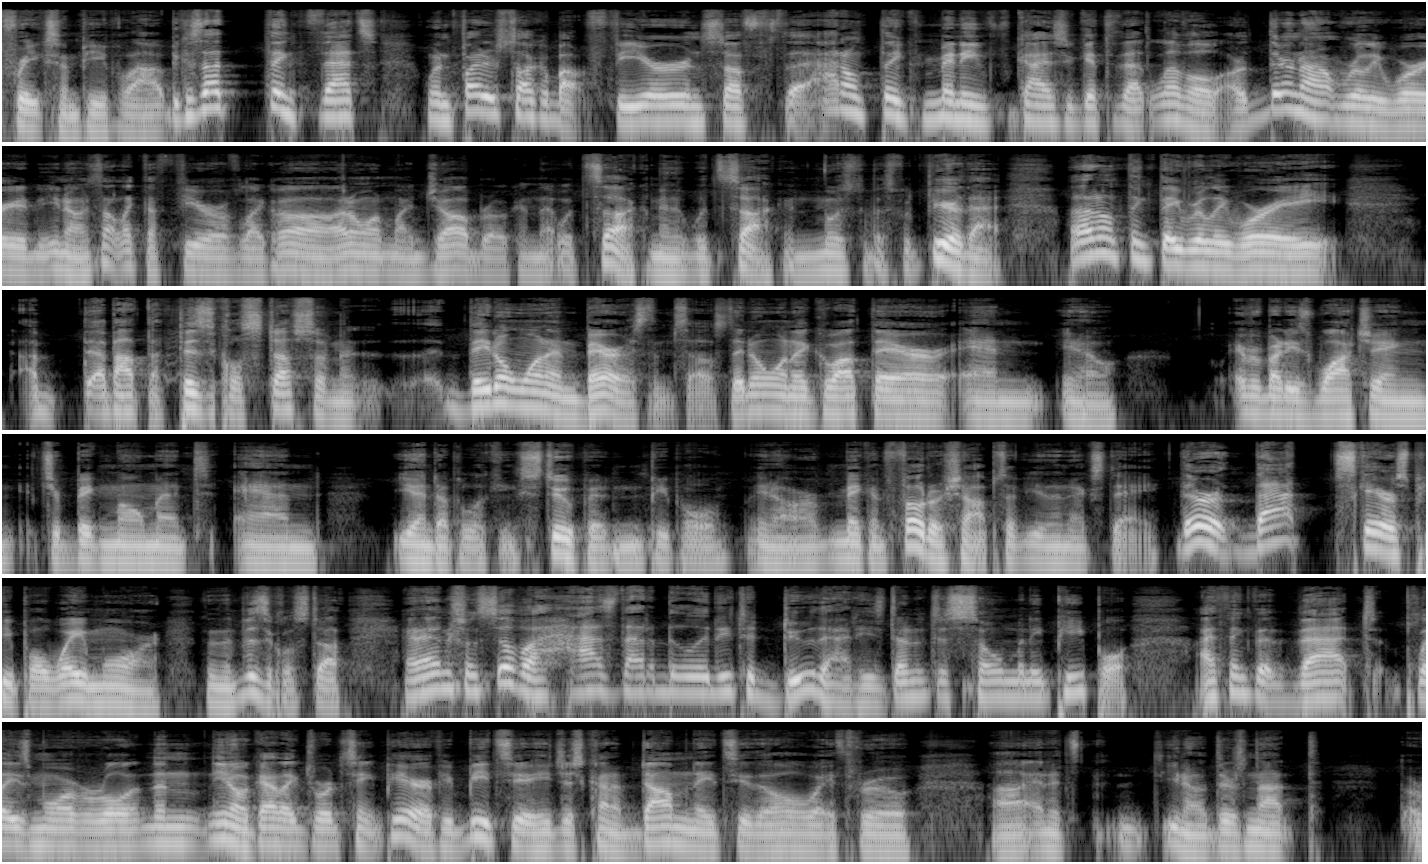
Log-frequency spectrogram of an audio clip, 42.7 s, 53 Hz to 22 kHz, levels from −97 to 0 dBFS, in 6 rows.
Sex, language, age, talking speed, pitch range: male, English, 30-49, 250 wpm, 95-130 Hz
